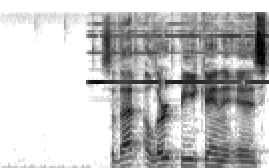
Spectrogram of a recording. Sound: siren

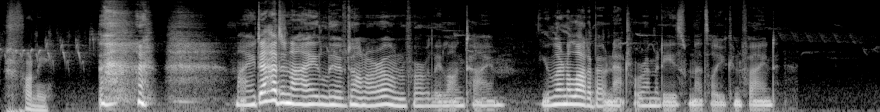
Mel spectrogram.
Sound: dry laughter

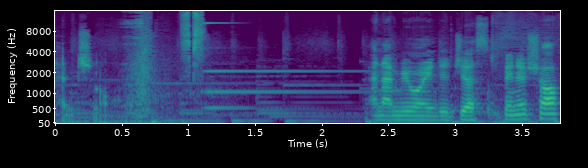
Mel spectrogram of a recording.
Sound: whooshing

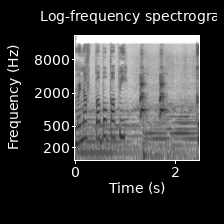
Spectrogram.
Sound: barks

